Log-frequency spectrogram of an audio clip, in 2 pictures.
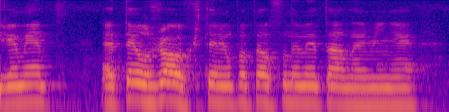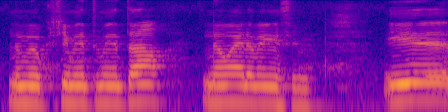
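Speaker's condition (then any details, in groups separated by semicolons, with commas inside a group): Cerebral palsy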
